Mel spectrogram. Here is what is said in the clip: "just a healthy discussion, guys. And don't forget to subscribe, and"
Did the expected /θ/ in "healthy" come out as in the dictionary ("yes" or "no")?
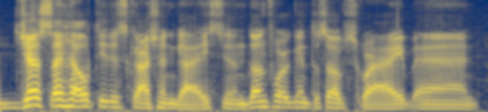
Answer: no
